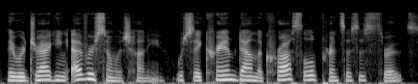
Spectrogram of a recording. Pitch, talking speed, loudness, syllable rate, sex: 185 Hz, 230 wpm, -17 LUFS, 6.1 syllables/s, female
